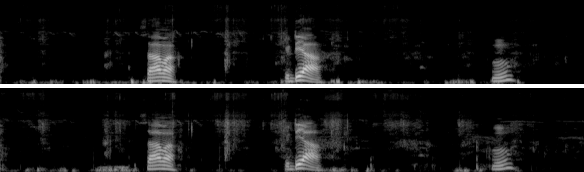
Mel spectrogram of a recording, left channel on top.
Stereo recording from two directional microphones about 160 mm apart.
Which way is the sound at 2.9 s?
55° left (ahead or behind).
